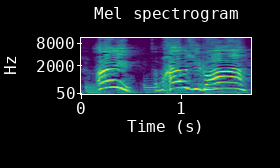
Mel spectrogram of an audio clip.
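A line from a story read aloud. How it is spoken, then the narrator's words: Mother shouting. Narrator (Chinese): 他妈后边大喊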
